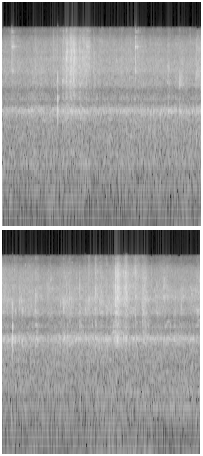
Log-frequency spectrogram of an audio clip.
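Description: Steady hum and hiss of a stopped electric commuter train at a station platform, with scattered light clicks and rattles.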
